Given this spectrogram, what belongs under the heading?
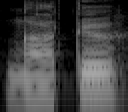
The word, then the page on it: qaatw: apatani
